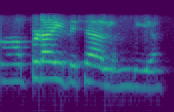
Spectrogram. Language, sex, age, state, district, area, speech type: Dogri, female, 18-30, Jammu and Kashmir, Jammu, rural, conversation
